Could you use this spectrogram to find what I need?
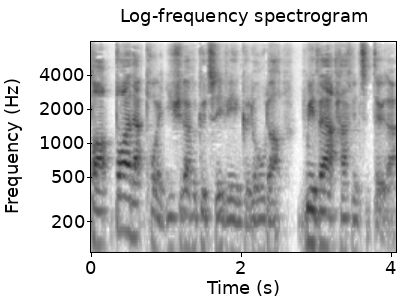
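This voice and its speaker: A man in a British accent keeps ordinary pitch variation at a fairly quick pace. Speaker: payroll recruitment consultant. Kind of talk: webinar presentation. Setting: video call webinar. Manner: fast.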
